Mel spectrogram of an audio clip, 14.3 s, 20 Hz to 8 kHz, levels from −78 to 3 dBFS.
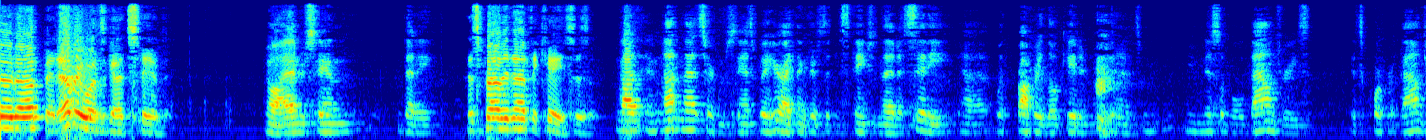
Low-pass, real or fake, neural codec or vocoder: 7.2 kHz; real; none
